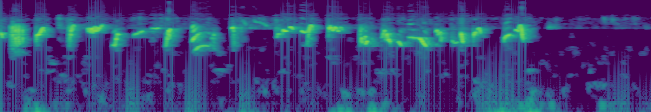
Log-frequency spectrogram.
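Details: Rolling morning therapy song of the black-capped white-eye (Papua pleci 'wiklus'): a fast, unbroken stream of high, slurred twitters for about five seconds, then quiet.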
